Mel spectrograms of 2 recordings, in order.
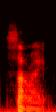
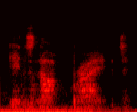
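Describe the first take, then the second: First: Said in the usual way. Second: Slow unvoiced whisper. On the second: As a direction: breathe it as a secret.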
